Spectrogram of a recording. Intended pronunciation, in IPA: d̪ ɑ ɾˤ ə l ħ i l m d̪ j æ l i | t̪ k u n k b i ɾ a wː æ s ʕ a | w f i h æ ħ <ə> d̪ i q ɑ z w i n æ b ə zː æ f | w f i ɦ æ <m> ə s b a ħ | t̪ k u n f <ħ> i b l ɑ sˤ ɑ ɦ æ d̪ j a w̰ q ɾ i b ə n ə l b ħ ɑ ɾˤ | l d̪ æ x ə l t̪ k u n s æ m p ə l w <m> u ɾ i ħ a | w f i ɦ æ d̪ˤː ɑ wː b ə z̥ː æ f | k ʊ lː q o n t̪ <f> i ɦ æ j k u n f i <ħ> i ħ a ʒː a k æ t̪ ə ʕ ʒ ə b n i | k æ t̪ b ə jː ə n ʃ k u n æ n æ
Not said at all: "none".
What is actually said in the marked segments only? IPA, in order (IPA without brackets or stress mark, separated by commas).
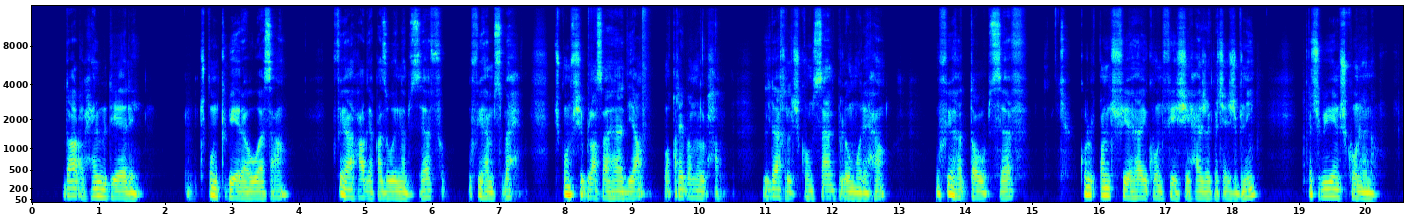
ɑ, m, ʃ, m, f, ʃ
